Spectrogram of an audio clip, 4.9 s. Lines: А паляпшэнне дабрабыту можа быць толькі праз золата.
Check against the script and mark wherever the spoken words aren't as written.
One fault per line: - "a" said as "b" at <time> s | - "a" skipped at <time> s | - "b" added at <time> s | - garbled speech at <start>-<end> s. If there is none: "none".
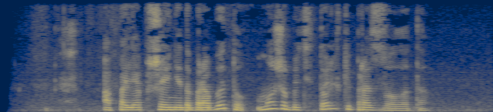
none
